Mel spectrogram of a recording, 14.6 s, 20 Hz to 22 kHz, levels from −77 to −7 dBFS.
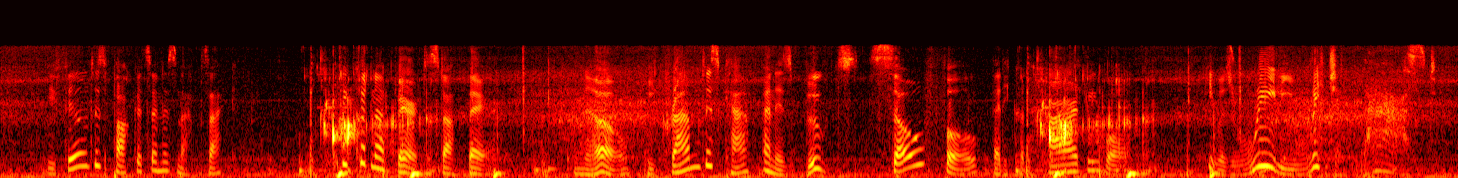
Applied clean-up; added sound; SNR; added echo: none; Gurgling; -1 dB; none.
